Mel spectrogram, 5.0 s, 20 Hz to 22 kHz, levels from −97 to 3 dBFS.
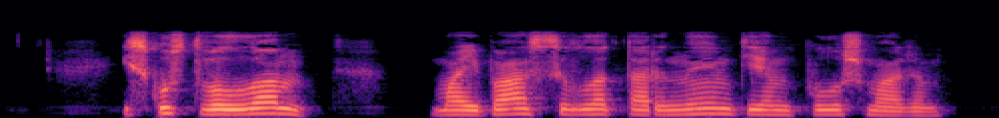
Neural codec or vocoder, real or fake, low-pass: none; real; 7.2 kHz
